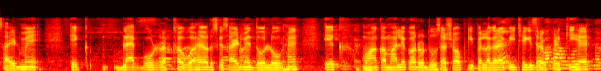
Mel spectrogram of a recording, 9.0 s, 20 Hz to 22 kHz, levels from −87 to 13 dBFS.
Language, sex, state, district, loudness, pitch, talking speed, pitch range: Hindi, male, Jharkhand, Garhwa, -13 LUFS, 125 Hz, 200 wpm, 125-135 Hz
